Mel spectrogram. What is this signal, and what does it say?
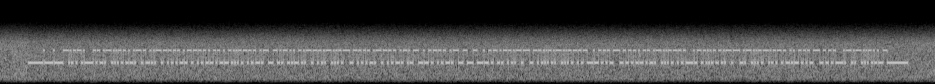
RTTY (75 baud, 850 Hz shift), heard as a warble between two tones, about 1450 Hz centre, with radio static. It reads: LESPECE LA PLUS CONNUE EST LE CHOU COMMUN ET SES MULTIPLES VARIETES CULTIVEES.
